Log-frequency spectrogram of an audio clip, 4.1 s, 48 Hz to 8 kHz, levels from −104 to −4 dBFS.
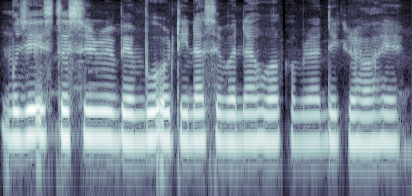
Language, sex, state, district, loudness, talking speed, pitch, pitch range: Hindi, female, Arunachal Pradesh, Papum Pare, -15 LUFS, 190 wpm, 205 Hz, 200-220 Hz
